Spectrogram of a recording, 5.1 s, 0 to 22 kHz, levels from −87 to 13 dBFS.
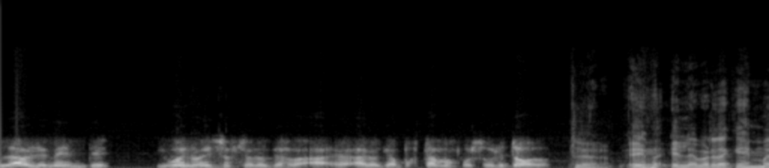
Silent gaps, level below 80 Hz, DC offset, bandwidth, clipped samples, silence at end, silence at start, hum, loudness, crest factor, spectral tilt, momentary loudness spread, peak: none; -62 dBFS; under 0.1%; 11 kHz; under 0.1%; 0 s; 0 s; none; -23 LUFS; 18 dB; -7 dB/octave; 9 LU; -4 dBFS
